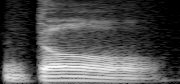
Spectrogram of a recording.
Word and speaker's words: dull: And this is dull.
